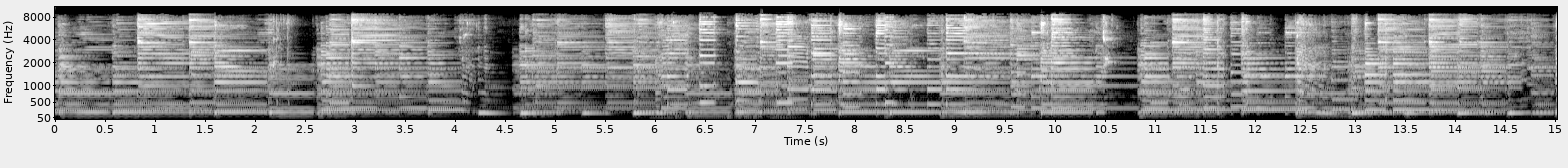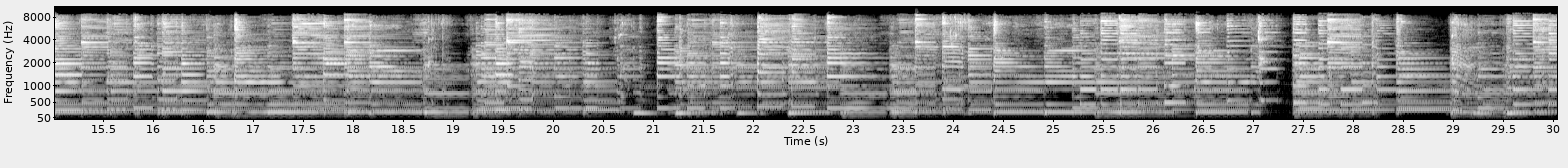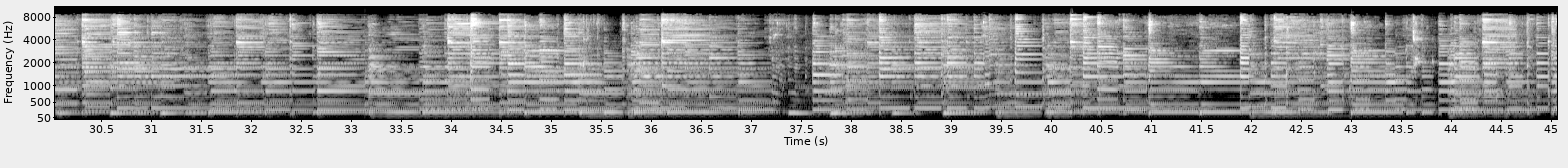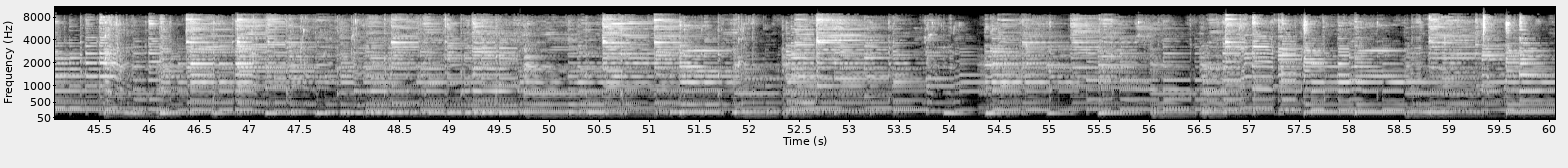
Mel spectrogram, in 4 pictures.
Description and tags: An Original Composition for a Collab with Dan Lucaz the winner of my Audacity challenge. Key Of A.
